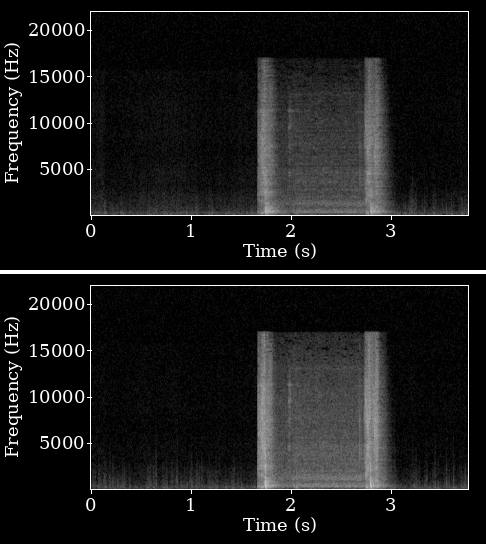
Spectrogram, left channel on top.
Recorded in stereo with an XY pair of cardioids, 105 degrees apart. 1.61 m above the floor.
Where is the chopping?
60° right, 0.5 m.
